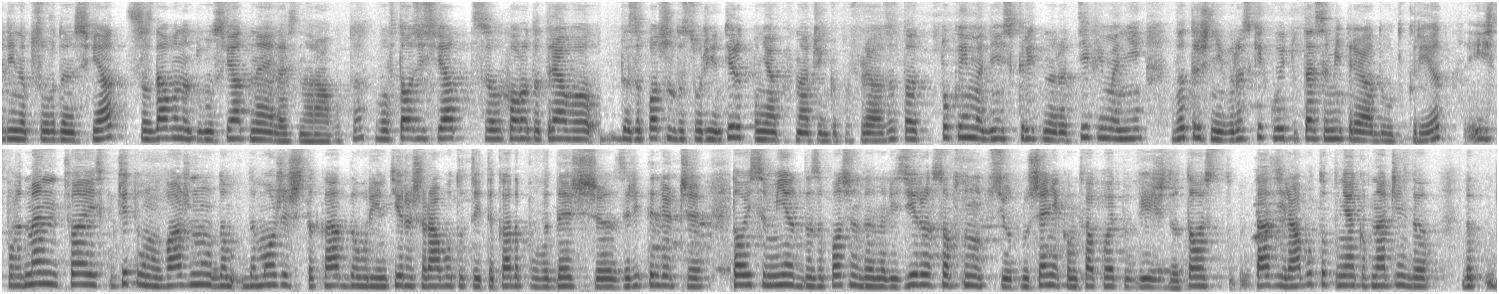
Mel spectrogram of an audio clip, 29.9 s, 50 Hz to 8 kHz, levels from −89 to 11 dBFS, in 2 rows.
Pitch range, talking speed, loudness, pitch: 175-195 Hz, 165 wpm, -24 LUFS, 185 Hz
